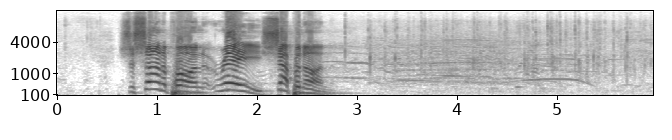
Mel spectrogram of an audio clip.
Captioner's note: audience applauding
